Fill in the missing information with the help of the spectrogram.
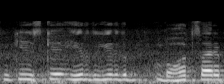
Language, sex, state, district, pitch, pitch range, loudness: Hindi, male, Madhya Pradesh, Umaria, 220 Hz, 215-225 Hz, -16 LUFS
